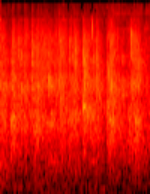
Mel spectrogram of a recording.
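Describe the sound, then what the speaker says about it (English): A conference audience applauds a panel with a continuous wash of many hands clapping, moderately loud and even throughout. "Let's give our panel a round of applause."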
